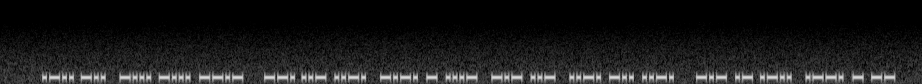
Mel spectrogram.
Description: Morse code (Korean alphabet), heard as a keyed tone, hand-sent with a paddle, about 35 wpm, 320 Hz. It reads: 그때 신철이는 옥점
